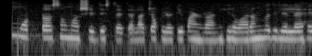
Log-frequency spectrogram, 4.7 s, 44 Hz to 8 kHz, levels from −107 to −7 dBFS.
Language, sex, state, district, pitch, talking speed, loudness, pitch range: Marathi, female, Karnataka, Belgaum, 225 Hz, 155 wpm, -45 LUFS, 215-245 Hz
